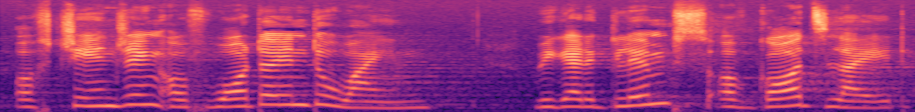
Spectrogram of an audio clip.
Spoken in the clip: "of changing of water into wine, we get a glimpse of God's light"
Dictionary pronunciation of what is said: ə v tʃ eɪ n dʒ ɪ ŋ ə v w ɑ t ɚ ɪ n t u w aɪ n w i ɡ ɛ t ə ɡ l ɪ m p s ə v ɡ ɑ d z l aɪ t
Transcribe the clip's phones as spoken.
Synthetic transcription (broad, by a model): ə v tʃ eɪ n dʒ ɪ ŋ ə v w ɑ t ɚ ɪ n t u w aɪ n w i ɡ ɛ t ə ɡ l ɪ m p s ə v ɡ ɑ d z l aɪ t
